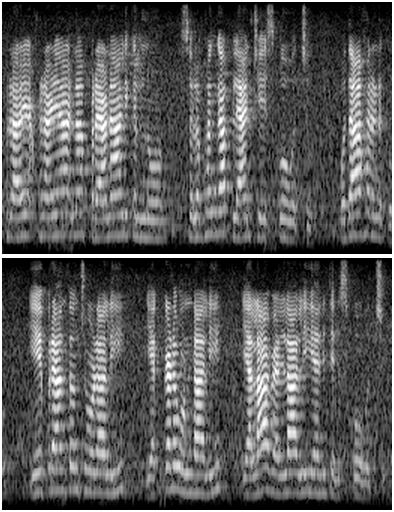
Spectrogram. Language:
Telugu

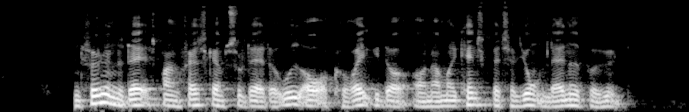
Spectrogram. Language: Danish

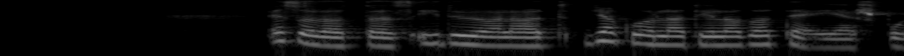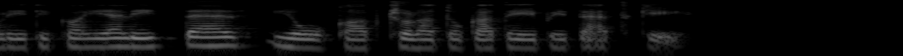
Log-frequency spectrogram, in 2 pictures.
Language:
Hungarian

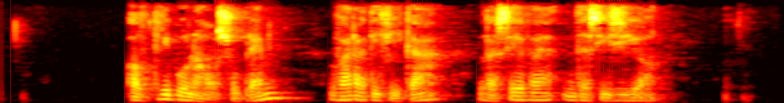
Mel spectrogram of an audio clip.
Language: Catalan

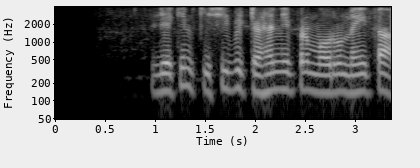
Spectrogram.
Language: Hindi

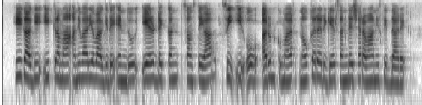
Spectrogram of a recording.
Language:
Kannada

